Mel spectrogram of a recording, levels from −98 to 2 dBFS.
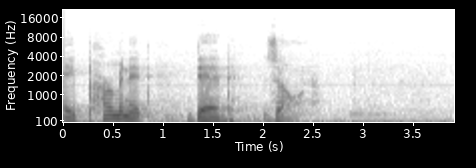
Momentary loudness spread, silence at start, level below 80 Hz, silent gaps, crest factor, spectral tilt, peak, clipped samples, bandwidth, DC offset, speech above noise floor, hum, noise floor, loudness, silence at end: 20 LU; 0 s; -62 dBFS; none; 18 dB; -8 dB/octave; -24 dBFS; under 0.1%; 9.2 kHz; under 0.1%; 23 dB; none; -62 dBFS; -40 LUFS; 0.1 s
